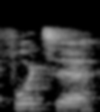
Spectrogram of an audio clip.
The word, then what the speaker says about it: Forza: i said it right forza because supposed to be like fort and za uh horizon 2 and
